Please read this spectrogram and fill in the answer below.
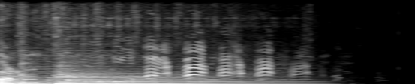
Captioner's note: child laughing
